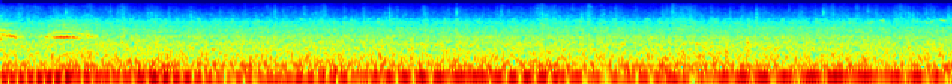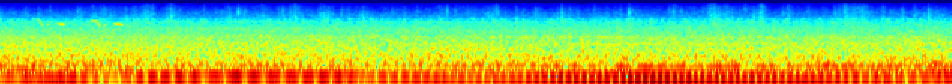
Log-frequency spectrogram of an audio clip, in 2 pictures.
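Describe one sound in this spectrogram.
Tractor engines rumble steadily.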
